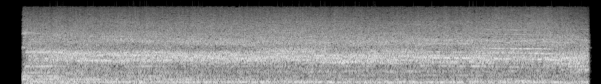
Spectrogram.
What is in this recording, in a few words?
really loud scream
